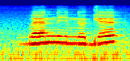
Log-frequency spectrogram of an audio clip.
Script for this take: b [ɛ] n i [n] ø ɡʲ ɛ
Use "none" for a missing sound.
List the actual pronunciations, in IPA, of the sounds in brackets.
ɛ, n

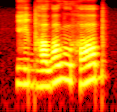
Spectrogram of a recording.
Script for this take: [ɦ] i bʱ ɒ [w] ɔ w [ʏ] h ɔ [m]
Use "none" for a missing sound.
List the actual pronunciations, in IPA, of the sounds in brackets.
ɦ, w, u, b

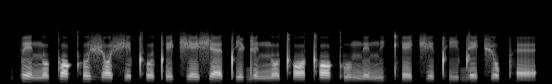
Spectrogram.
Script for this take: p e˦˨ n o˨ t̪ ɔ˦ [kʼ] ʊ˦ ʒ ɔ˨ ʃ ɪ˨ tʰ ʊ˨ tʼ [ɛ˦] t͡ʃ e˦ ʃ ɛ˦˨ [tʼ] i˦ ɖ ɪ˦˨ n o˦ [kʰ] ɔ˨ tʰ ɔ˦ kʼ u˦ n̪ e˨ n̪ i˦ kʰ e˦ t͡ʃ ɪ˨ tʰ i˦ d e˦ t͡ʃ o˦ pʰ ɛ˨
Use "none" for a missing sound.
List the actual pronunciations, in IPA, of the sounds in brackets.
kʰ, ɪ˦, tʼ, tʰ

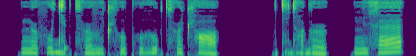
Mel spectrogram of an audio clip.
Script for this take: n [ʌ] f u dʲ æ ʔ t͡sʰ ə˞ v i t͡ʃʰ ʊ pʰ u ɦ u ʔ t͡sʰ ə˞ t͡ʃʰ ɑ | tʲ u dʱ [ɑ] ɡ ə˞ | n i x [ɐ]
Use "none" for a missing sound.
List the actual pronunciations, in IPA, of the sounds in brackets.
ə˞, ɑ, æ

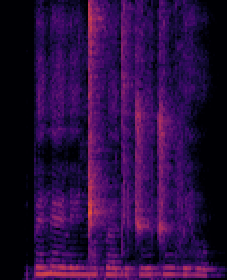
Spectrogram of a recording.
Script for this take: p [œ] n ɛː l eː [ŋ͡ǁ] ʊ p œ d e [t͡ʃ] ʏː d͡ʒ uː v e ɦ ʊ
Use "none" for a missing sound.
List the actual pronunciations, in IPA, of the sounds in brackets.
ɛ, ŋ͡ǁ, t͡ʃ

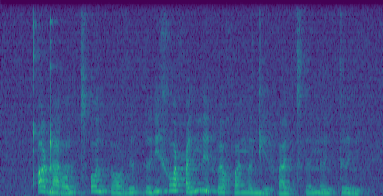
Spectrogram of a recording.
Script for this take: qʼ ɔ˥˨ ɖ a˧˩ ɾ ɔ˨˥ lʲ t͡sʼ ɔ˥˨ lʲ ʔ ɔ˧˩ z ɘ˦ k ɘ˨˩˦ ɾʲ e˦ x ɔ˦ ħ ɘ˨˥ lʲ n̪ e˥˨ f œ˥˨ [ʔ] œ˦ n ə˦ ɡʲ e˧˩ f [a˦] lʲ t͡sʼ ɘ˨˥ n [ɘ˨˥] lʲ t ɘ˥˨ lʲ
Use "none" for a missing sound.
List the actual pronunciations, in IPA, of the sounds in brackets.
χ, a˨˥, ɘ˨˥

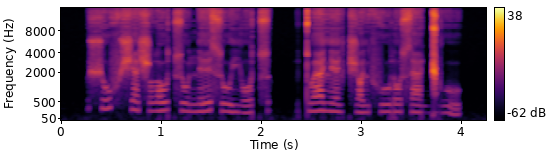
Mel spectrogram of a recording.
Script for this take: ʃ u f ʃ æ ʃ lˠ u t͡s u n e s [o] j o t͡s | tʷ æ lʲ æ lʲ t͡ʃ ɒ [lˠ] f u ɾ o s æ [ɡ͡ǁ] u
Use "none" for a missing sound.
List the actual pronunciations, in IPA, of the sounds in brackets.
u, lʲ, ɡ͡ǁ

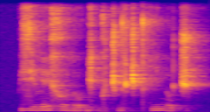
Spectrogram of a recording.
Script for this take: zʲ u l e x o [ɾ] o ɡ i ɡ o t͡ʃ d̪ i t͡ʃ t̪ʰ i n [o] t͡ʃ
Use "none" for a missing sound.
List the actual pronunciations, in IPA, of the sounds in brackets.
l, o

